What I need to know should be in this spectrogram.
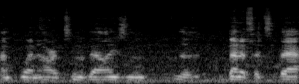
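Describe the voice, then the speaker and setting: The voice moves at a moderate pace with ordinary pitch variation, over noticeable background noise. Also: man. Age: 60s. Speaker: mindset coach and energy healer. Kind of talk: podcast monologue. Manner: casual, with fillers.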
